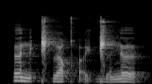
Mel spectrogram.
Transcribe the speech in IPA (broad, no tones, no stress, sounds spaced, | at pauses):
ə n ə ǁʰ ɯ u̯ qʰ ṵ ʒ ɡ͡ǁ ə n ə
